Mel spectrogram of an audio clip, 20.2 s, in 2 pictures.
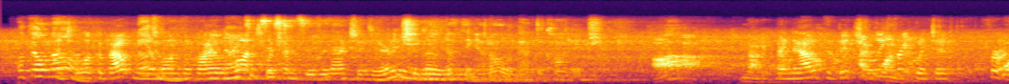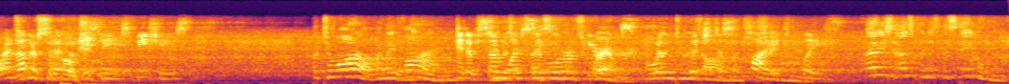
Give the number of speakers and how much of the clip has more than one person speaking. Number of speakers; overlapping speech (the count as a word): five, about 54%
